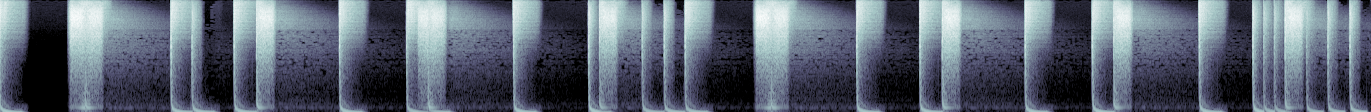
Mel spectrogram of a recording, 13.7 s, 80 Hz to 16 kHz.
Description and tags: Stereo DUB
Made with user deerob mixed with Waves Platinum in ACID Pro7.0.
140BPM msec conversion = 107.14,214.29,321.43,428.57,857.14,9.333,2.333,0.583
140, ambient, beat, bpm, brostep, DnB, Drum-and-Bass, Dub, DUBSTEP, edm, glitch, house, loop, minimal, sequenced, tech, trance, trap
